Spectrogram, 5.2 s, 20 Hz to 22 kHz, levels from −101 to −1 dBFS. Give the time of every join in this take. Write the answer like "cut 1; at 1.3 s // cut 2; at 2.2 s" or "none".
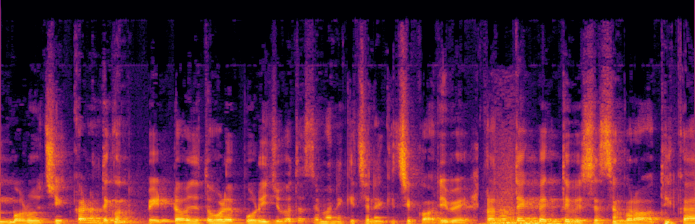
cut 1; at 3.6 s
